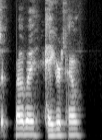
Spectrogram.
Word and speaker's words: Hagerstown: Is that how you pronounce it, by the way? Hagerstown. Yes, it's Hagerstown.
